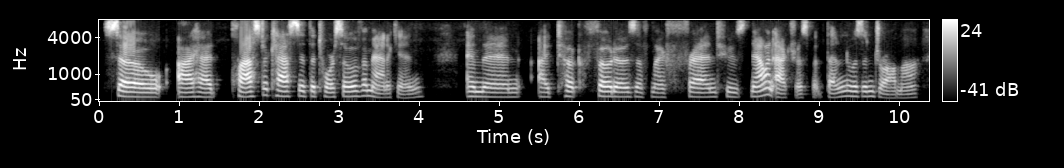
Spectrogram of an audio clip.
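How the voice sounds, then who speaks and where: Reflective young woman, lowish voice. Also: steady tone, measured pace, a little mellow. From Hong Kong. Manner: reflective, self-deprecating, loose with fillers. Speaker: guest artist. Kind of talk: casual conversational interview.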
